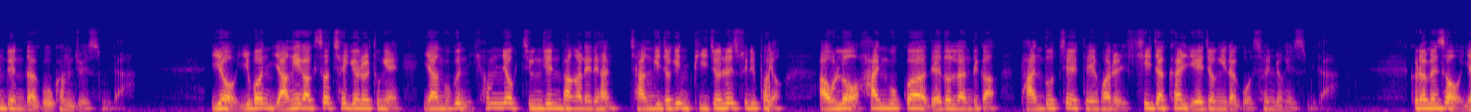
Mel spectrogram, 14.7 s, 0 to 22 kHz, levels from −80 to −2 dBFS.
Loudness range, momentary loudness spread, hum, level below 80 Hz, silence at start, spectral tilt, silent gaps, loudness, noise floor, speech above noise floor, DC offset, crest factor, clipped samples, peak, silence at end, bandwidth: 3 LU; 11 LU; none; -62 dBFS; 0 s; -5.5 dB/octave; none; -24 LUFS; -60 dBFS; 36 dB; under 0.1%; 16 dB; under 0.1%; -8 dBFS; 0 s; 7.2 kHz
